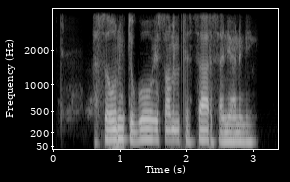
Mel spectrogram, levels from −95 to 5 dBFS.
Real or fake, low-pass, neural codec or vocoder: fake; 3.6 kHz; codec, 16 kHz, 1 kbps, X-Codec, HuBERT features, trained on balanced general audio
